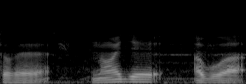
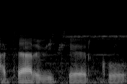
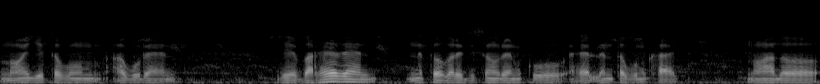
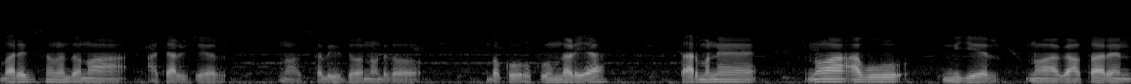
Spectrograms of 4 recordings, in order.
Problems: none marked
